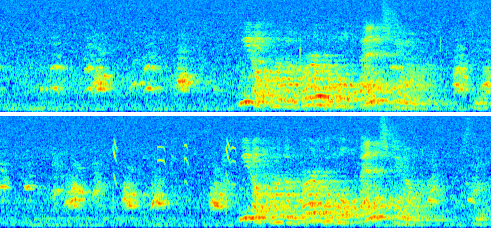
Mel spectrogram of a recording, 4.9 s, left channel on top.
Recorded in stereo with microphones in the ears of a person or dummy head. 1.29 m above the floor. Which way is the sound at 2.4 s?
35° right (ahead or behind).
